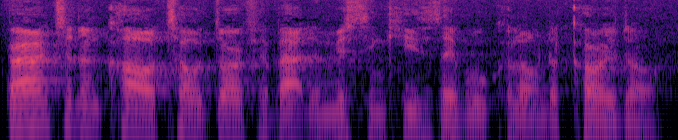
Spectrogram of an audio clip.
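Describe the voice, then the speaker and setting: A man's voice: medium pitch, very fast, slight background noise. A man narrating a radio play, reading scripted scene directions to set up the action.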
